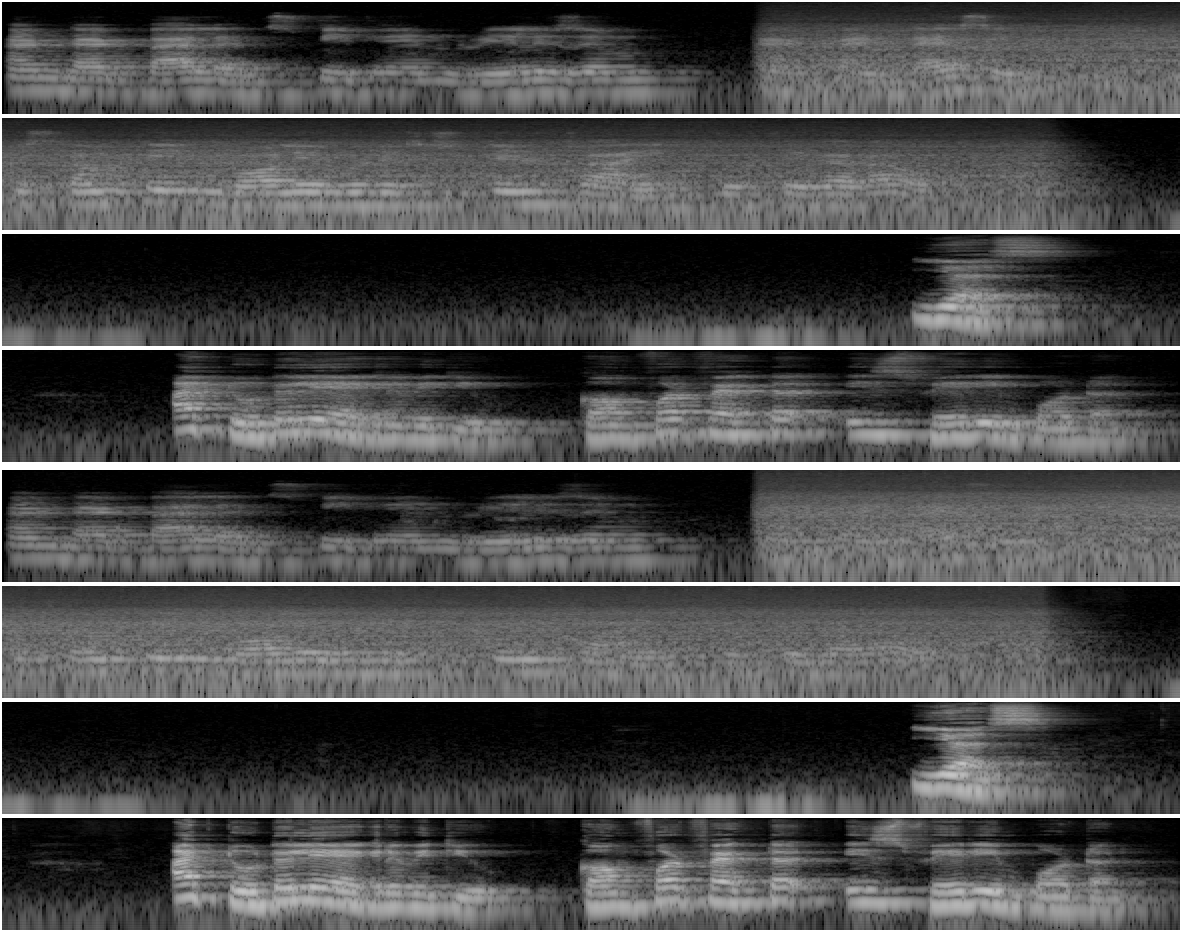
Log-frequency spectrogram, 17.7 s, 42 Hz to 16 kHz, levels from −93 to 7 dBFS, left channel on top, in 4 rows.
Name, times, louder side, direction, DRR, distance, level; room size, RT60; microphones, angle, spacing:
voice 1, 0.0-2.5 2.8-3.9 4.4-8.0, left 3 dB, 50° left, 0.6 m, -39 dB
sound 1, 2.8-8.3, right 3 dB, 45° right, 0.8 m, -40 dB
voice 2, 12.2-12.8 13.9-15.1 15.4-17.5, right 6 dB, 75° right, 0.4 m, -28 dB
5.3 x 3.7 x 5.8 m
head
